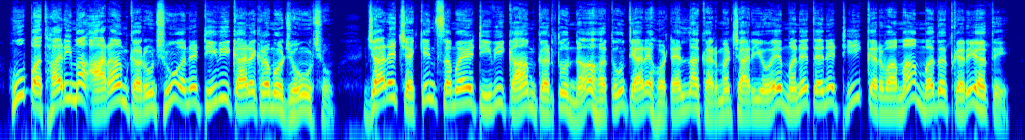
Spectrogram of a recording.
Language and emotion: Gujarati, happy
